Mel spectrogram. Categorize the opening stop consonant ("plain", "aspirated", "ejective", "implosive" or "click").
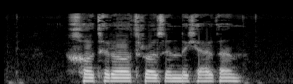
aspirated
